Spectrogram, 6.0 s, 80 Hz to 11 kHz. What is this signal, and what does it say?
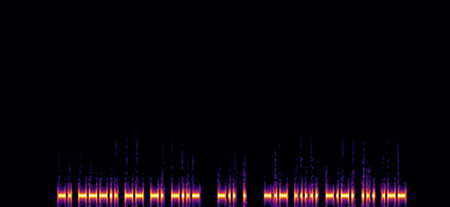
Morse code, heard as a keyed tone, about 36 wpm, 690 Hz. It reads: N8MNX DE K5CSW
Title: USA Callsign DE Callsign 35wpm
